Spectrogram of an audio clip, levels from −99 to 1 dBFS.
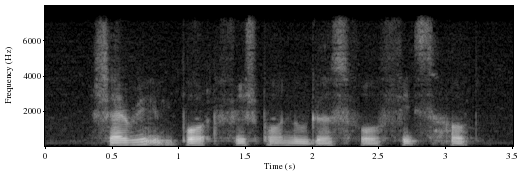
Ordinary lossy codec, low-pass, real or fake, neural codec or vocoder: none; 7.2 kHz; fake; codec, 24 kHz, 0.9 kbps, WavTokenizer, medium speech release version 1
